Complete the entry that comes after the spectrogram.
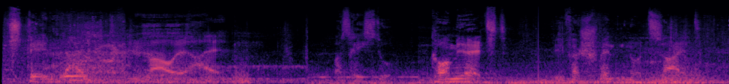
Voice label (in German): Orc, Stimmproben; DER HERR DER RINGE: DIE RINGE DER MACHT; The Lord of the Rings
